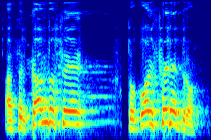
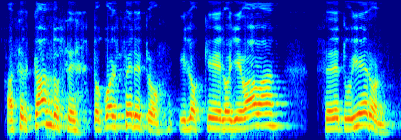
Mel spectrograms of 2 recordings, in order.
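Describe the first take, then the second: First: Said in the usual way. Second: Reading the verse. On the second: Shown as a demonstration. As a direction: read the verse aloud, lower and measured. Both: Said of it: "Versículo catorce".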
